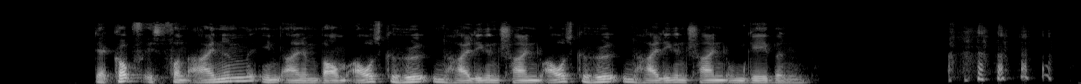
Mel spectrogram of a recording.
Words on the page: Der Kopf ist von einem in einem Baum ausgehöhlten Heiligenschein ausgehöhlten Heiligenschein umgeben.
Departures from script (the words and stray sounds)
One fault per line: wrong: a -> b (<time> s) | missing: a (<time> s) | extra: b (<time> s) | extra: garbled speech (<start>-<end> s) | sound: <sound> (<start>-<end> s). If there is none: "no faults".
sound: laugh (9.5-10.5 s)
